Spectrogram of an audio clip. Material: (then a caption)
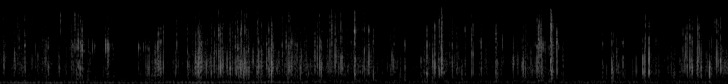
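Plastic. A large, thin, crumpled white plastic sheet is scratched and pressed by the fingertips of both hands. Dense, bright crinkling and crunching come in rapid bursts with brief quieter pauses, each crackle dying out almost instantly.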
